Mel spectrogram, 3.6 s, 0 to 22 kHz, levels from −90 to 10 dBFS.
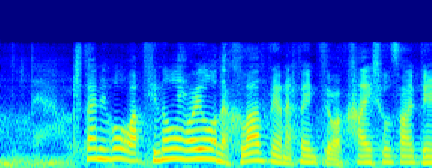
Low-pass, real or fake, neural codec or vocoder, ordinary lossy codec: none; fake; codec, 16 kHz, 0.5 kbps, FreqCodec, larger model; none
